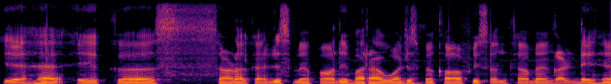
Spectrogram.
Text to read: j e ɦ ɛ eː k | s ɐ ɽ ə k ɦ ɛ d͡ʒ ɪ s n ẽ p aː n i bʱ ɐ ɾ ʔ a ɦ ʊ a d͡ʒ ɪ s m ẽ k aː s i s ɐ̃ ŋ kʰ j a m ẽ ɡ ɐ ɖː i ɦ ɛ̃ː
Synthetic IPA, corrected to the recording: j e ɦ ɛ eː k | s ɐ ɽ ə k ɦ ɛ d͡ʒ ɪ s m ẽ p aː n i bʱ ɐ ɾ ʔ a ɦ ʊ a d͡ʒ ɪ s m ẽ k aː f i s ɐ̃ ŋ kʰ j a m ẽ ɡ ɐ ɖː e ɦ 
